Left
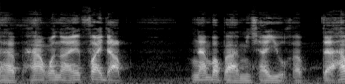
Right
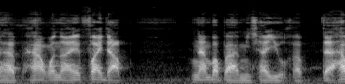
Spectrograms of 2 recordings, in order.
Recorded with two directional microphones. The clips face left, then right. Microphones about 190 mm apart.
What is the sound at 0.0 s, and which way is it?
Speech, 5° right (ahead or behind).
